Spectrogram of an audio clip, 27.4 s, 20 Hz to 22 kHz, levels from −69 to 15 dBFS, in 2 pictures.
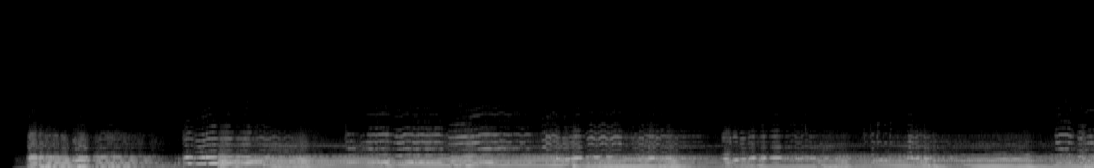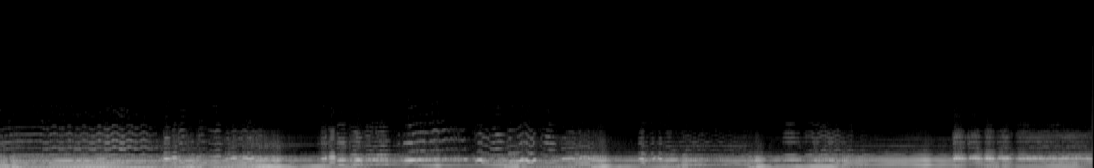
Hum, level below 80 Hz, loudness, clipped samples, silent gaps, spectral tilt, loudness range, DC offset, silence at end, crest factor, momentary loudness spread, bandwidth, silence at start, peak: none; -38 dBFS; -20 LUFS; under 0.1%; none; -6.5 dB/octave; 3 LU; under 0.1%; 0 s; 16 dB; 7 LU; 7.6 kHz; 0.2 s; -4 dBFS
